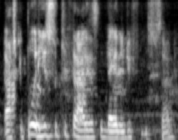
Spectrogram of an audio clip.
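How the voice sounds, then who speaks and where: Man, Brazilian accent, dark mellow tone, casual explainer, roomy echo, music behind. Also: fairly high pitch, fast. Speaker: podcast guest, game master. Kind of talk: casual explanatory podcast talk. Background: background music.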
